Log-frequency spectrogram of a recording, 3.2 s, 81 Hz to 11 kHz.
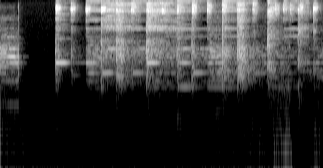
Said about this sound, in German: Das ist der Klingelton von Windows Phone 7, der Absprung heisst.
